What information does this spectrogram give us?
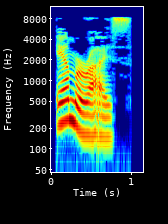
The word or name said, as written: amarise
